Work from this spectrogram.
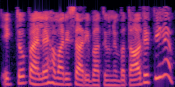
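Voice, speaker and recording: A woman's voice: on the low side, big pitch swings, a little fast, no echo, muffled recording. A woman playing an irritated young working woman chatting and complaining to a friend in a cartoon story.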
